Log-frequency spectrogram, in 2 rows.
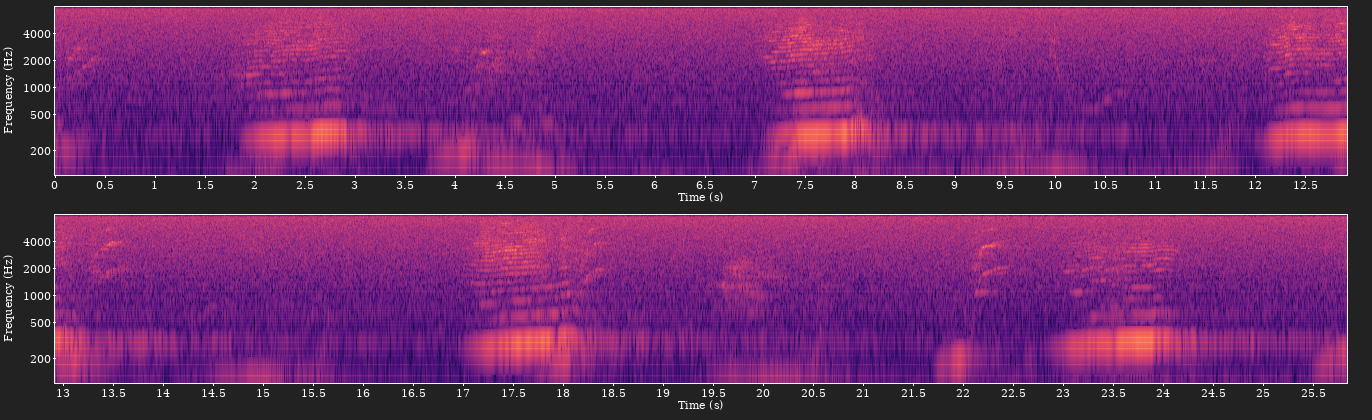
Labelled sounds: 1.7	2.9	humpback whale, 0.80 to 4.8 kHz
7.1	8.5	humpback whale, 0.80 to 4.8 kHz
12.1	13.0	humpback whale, 0.86 to 5.0 kHz
13.3	13.7	humpback whale, 1.6 to 2.1 kHz
17.0	18.4	humpback whale, 0.80 to 5.2 kHz
19.4	20.3	humpback whale, 1.2 to 1.7 kHz
22.1	24.2	humpback whale, 0.99 to 4.1 kHz

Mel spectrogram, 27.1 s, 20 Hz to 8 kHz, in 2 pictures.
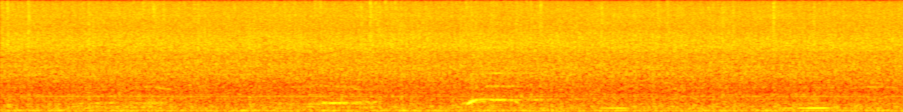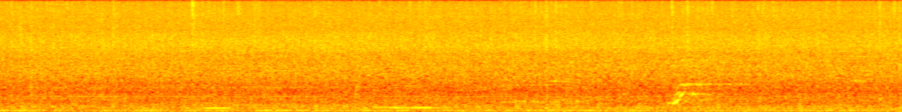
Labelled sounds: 4.8	5.2	humpback whale, 0.23 to 0.33 kHz
7.0	7.6	humpback whale, 0.28 to 0.40 kHz
23.6	24.0	humpback whale, 0.45 to 0.58 kHz

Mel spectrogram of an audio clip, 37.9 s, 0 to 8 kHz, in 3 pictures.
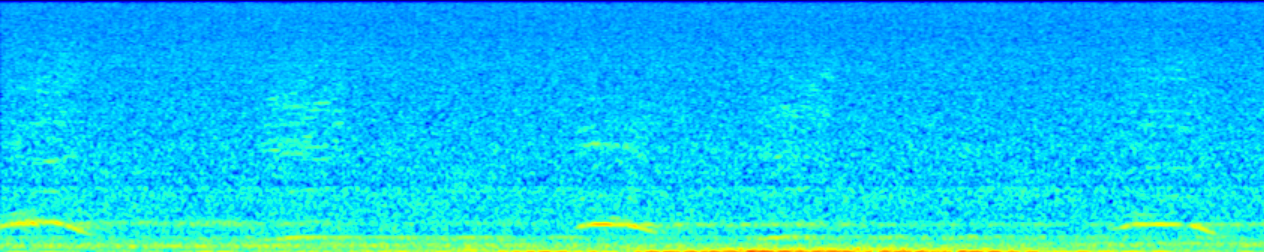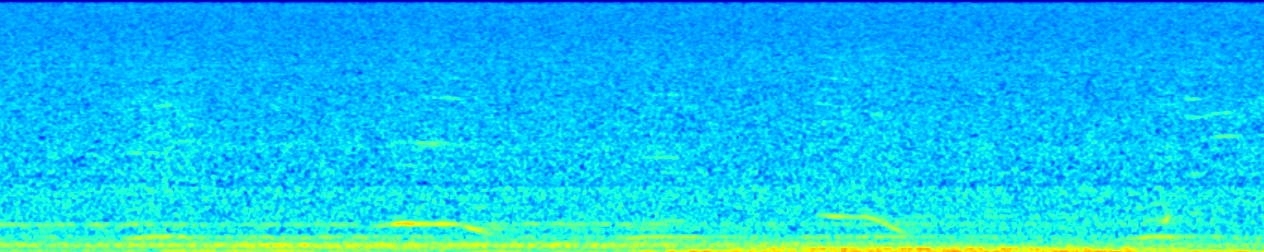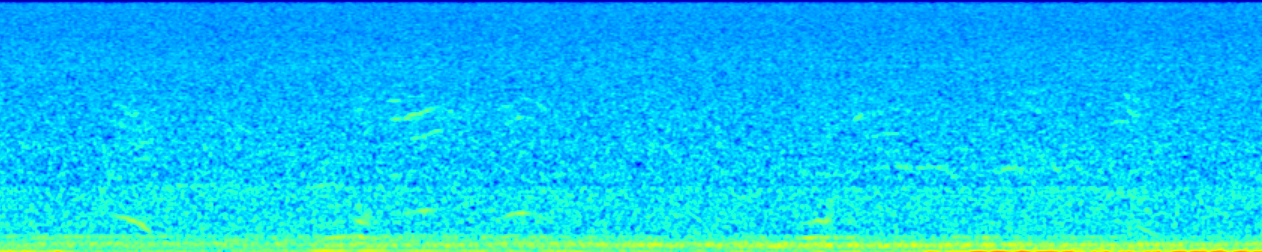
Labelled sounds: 16.8	17.3	humpback whale, 1.3 to 2.4 kHz
24.7	25.0	humpback whale, 1.4 to 2.0 kHz
29.2	29.7	humpback whale, 1.4 to 2.1 kHz

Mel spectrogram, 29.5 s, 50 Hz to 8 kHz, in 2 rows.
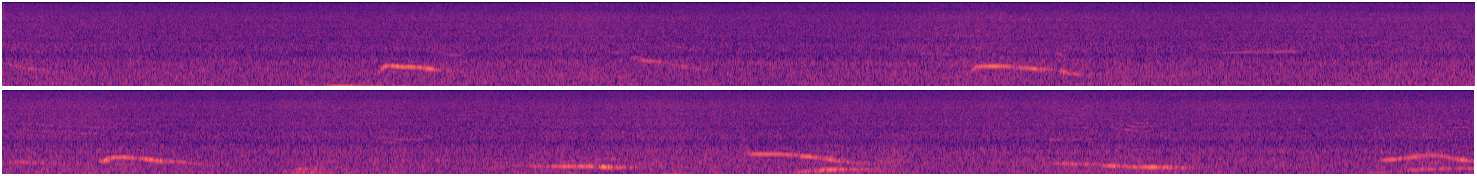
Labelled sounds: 3.8	4.2	humpback whale, 0.78 to 0.84 kHz
6.3	6.6	humpback whale, 0.84 to 1.1 kHz
9.7	10.1	humpback whale, 0.78 to 0.81 kHz
12.2	13.0	humpback whale, 1.2 to 1.4 kHz
18.7	19.0	humpback whale, 1.28 to 1.34 kHz
22.2	22.7	humpback whale, 0.78 to 0.81 kHz
25.8	26.1	humpback whale, 1.8 to 2.0 kHz

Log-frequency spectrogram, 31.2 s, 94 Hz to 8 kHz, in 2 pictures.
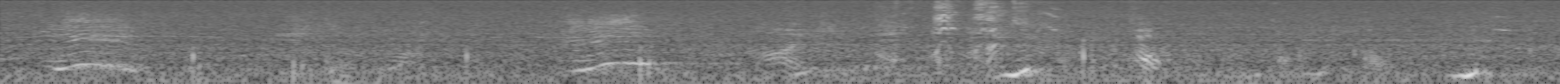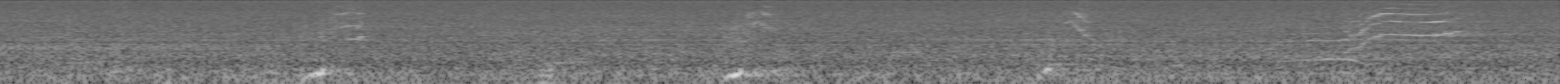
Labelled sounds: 0.7	1.3	humpback whale, 0.80 to 2.9 kHz
9.8	10.0	humpback whale, 6.4 to 6.9 kHz
18.9	19.3	humpback whale, 1.8 to 4.1 kHz
23.1	23.4	humpback whale, 3.6 to 4.1 kHz
28.7	28.9	humpback whale, 0.86 to 1.1 kHz
29.3	30.3	humpback whale, 0.99 to 6.5 kHz

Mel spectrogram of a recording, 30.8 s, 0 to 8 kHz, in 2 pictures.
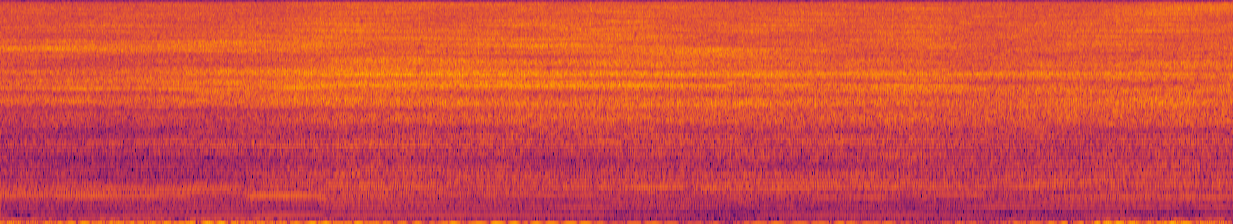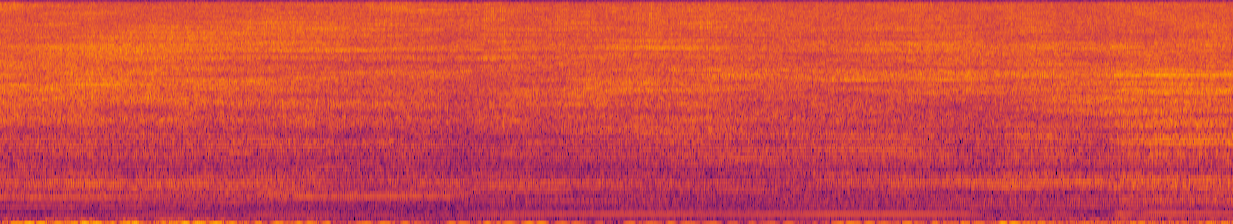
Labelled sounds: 2.4	2.8	vessel noise, 2.1 to 2.3 kHz
6.4	6.9	vessel noise, 1.3 to 5.8 kHz
7.7	7.9	vessel noise, 3.6 to 3.7 kHz
8.4	9.1	vessel noise, 3.7 to 4.1 kHz
11.2	11.5	vessel noise, 6.8 to 7.1 kHz
15.5	16.9	vessel noise, 2.3 to 2.7 kHz
20.6	20.9	vessel noise, 6.8 to 7.0 kHz
24.2	24.7	vessel noise, 2.7 to 2.9 kHz
25.9	26.2	vessel noise, 2.6 to 2.9 kHz
29.9	30.1	vessel noise, 1.1 to 1.2 kHz

